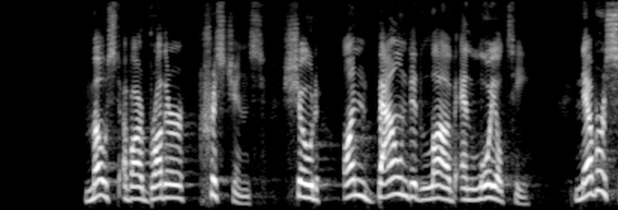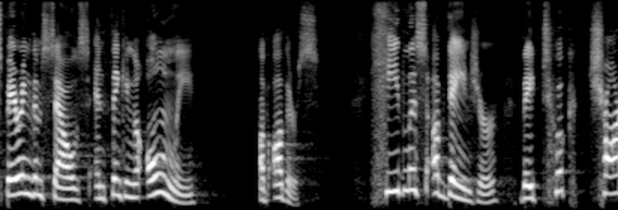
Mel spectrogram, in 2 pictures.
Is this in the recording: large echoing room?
yes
